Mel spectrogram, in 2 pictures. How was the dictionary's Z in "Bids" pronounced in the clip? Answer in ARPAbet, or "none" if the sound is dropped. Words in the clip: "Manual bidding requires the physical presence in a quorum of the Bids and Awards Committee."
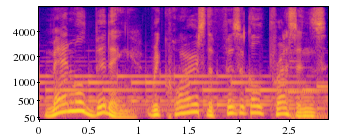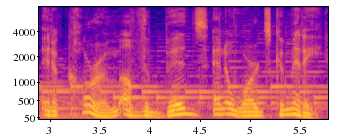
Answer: Z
